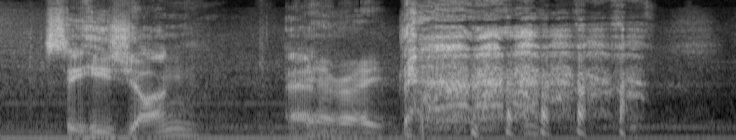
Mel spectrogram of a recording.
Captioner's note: laughing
